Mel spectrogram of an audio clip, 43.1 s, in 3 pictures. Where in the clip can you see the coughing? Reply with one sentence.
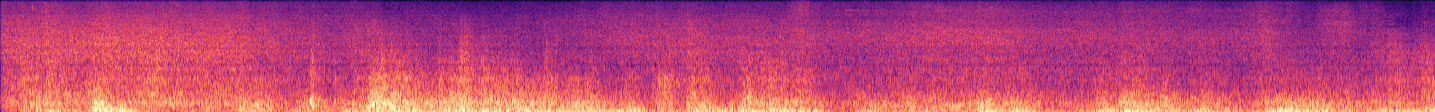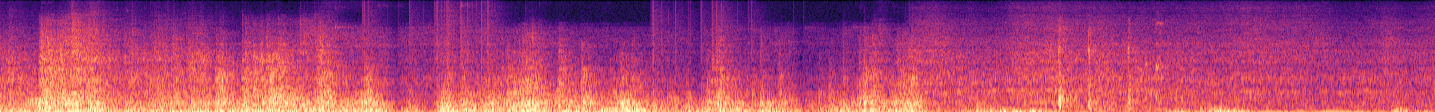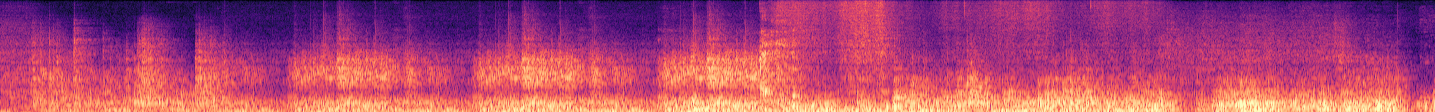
The coughing can be heard from 3.0 to 3.8 s, from 24.9 to 26.0 s and from 35.2 to 36.8 s.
